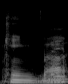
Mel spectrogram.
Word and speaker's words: King Bach: like King Maybach, so King Bach.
